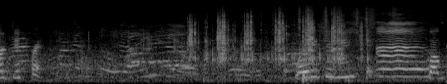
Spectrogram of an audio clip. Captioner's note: rattle and brush-like sounds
